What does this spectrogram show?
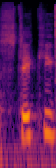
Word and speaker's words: Stickii: available on their website a sticky Club is just spelled like sticky but it's gonna be st i ck III and then club and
